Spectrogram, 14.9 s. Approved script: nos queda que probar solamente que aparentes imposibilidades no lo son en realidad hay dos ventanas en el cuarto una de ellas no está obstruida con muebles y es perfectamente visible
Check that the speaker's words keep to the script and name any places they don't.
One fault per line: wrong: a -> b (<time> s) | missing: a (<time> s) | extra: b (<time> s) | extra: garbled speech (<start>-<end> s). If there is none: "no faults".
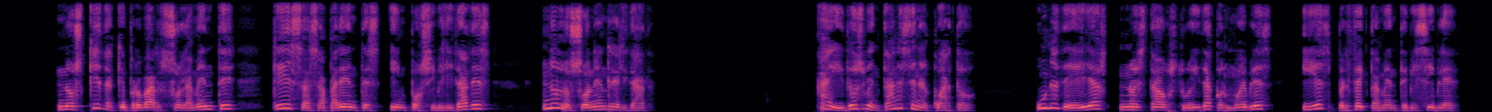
extra: esas (2.9 s)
